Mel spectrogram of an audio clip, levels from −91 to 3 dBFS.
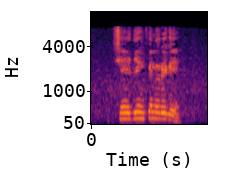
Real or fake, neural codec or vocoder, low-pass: real; none; 7.2 kHz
